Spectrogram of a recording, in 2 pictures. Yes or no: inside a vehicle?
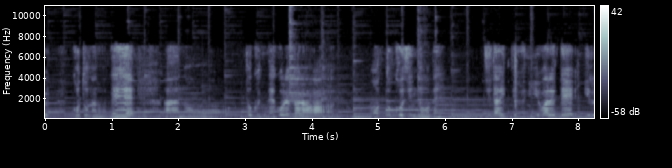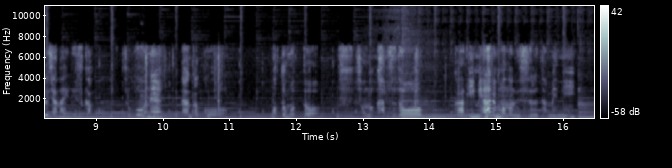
yes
